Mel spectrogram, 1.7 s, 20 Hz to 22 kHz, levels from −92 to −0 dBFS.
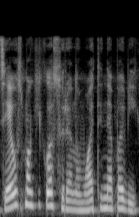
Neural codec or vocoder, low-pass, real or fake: none; 10.8 kHz; real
